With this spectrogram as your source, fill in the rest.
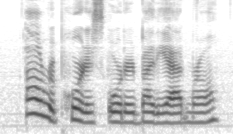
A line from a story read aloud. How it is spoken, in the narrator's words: he said with a yawn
